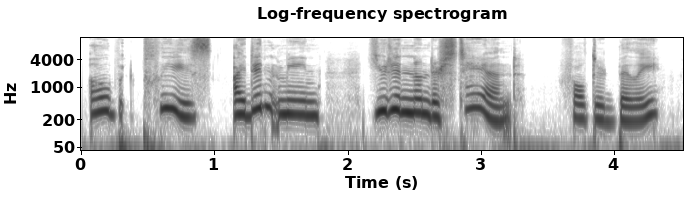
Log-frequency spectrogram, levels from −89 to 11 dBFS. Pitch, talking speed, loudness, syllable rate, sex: 260 Hz, 135 wpm, -16 LUFS, 4.8 syllables/s, female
